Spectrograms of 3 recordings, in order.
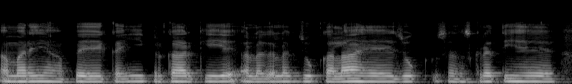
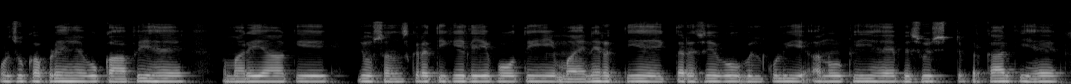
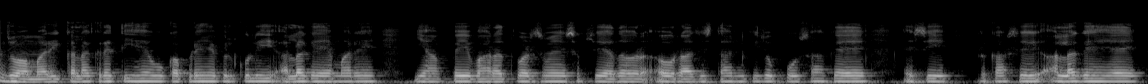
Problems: background sounds at intervals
